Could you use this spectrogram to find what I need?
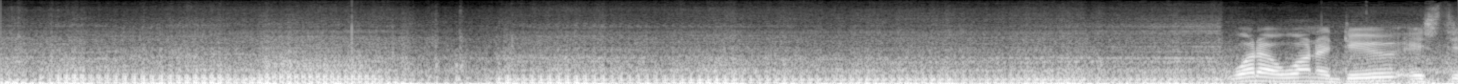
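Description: A motorcycle engine hums and revs up and down while riding.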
